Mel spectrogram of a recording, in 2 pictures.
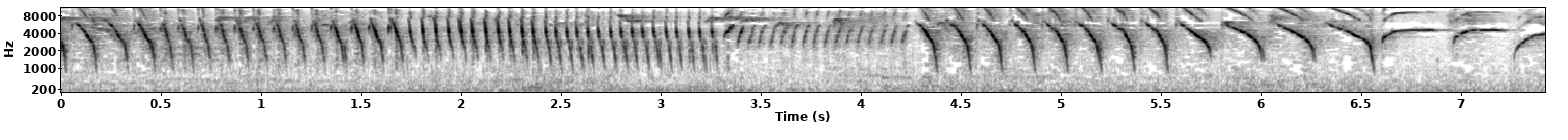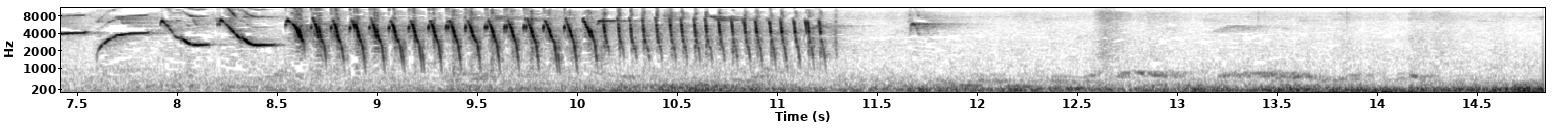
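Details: Canary song played to stimulate other canaries to sing: long rolling trills of rapid repeated notes, a stretch of sweeping downslurred notes, then another fast trill, followed by low background noise.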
